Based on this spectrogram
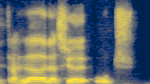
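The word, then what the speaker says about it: Łódź: Y en 1945, en marzo, se traslada a la ciudad de Uch. Es lo que muchas veces leemos como Lots, pero en polaco se pronuncia UCH.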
